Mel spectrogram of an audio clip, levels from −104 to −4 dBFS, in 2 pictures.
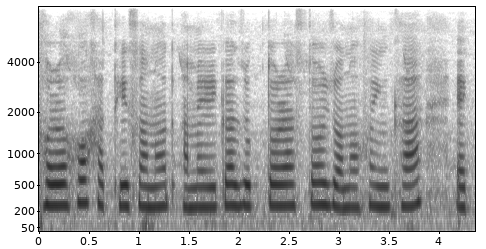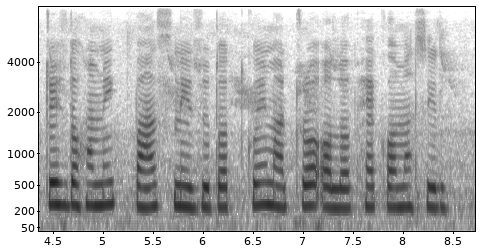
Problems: constant background noise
